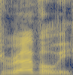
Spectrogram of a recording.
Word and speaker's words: Reveille: No, it's Reveille. Yeah, I was right. No, it's R-E. How do you Reveille. And it's pronounced Reveille.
